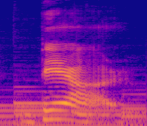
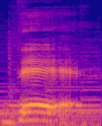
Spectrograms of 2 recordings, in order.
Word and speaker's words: their: We hear many of them using or pronouncing it as they are. It's not they are, it's there.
